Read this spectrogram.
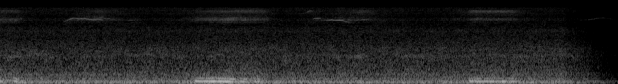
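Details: Sleeping cat snoring: two low, rumbling snores about three seconds apart with soft breathing between, roughly 20 breaths a minute.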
